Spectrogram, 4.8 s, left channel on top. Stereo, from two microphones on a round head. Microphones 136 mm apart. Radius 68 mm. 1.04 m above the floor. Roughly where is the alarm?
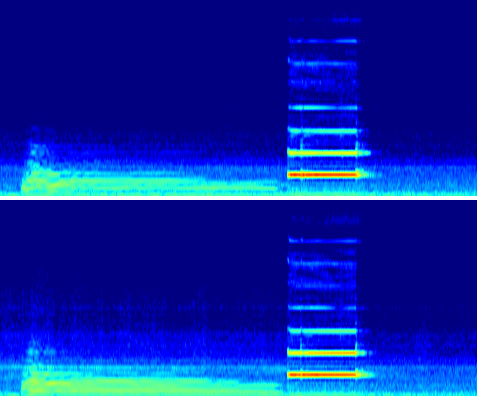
Right.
